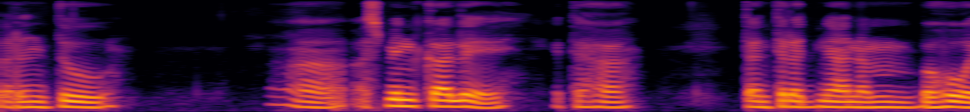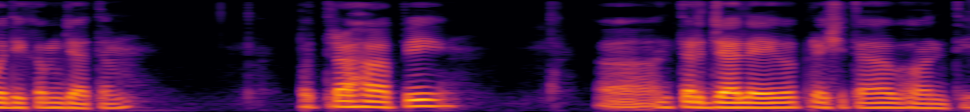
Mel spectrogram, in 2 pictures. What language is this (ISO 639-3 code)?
san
